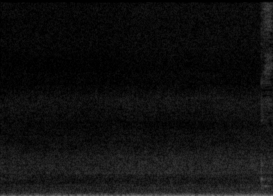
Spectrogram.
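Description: Low, steady rumble of an idling diesel engine heard inside a parked semi-truck's sleeper cab.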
